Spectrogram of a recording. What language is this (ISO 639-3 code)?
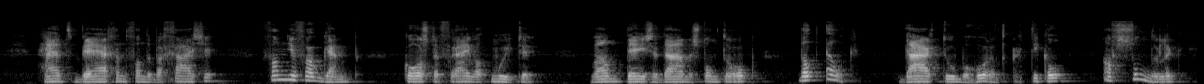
nld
